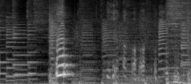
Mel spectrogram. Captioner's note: dog barks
